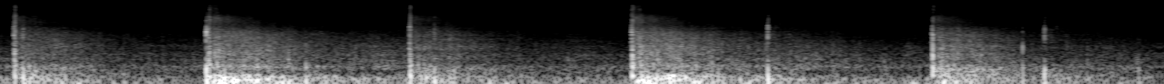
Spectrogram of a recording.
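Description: Aerial firework shells bursting: five loud bangs about two seconds apart, each followed by a long rolling rumble, with two smaller sharp cracks between them.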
